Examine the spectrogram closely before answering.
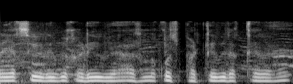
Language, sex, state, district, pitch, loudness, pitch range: Hindi, male, Uttar Pradesh, Saharanpur, 170 Hz, -14 LUFS, 165-175 Hz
